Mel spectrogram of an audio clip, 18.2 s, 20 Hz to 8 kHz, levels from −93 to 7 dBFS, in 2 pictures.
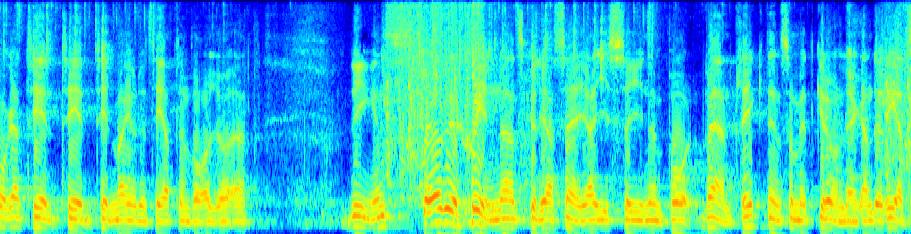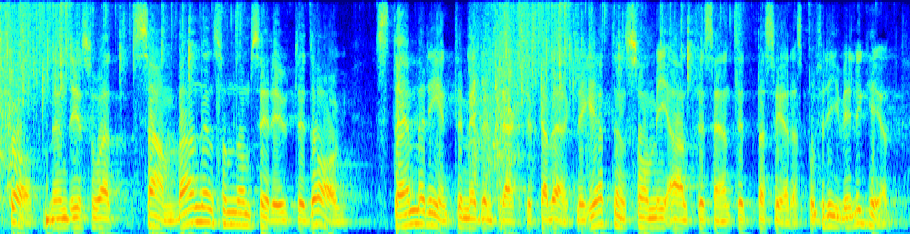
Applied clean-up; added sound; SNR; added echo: none; Water / Splash, splatter; 15 dB; none.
